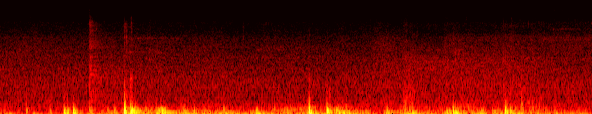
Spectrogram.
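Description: A series of irregular low thuds and knocks, about ten in four seconds, the loudest about a second in.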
